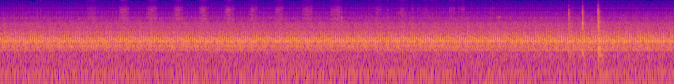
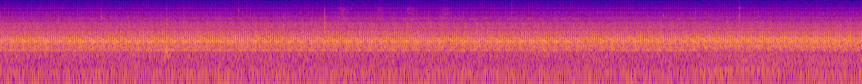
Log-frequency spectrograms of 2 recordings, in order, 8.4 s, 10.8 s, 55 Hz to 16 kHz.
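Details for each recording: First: 2003 Toyota Highlander idling with flashing check engine light: uneven stumble about three or four beats a second as one cylinder drops out, found by unplugging coils one at a time; failed ignition coil, engine smooths after replacement. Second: 2003 Toyota Highlander petrol V6 after replacing a bad ignition coil: it idles smoothly and evenly with a steady mid-pitched hum. The earlier trembling and misfire with a blinking check engine light are gone.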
